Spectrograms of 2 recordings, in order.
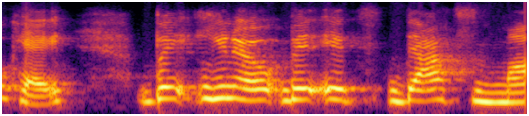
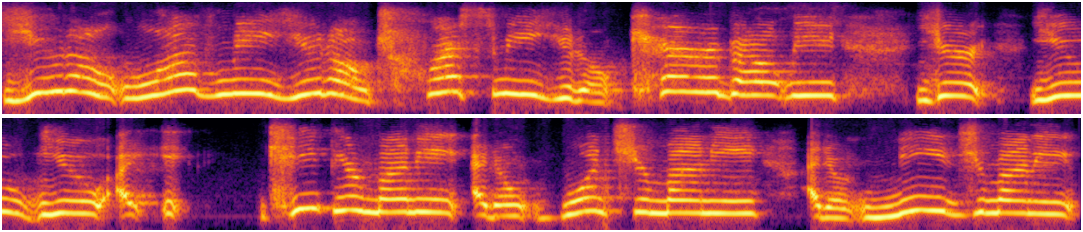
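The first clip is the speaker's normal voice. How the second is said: put-on high, heated, accusing rant, stammering over words; 6 semitones higher than usual. Recounting a fight with the husband, retelling screaming at him. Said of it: "I'm like screaming at my husband".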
